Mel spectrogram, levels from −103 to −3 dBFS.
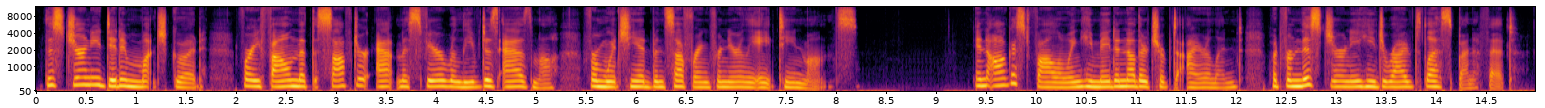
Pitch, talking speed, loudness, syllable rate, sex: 215 Hz, 170 wpm, -18 LUFS, 5.3 syllables/s, female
